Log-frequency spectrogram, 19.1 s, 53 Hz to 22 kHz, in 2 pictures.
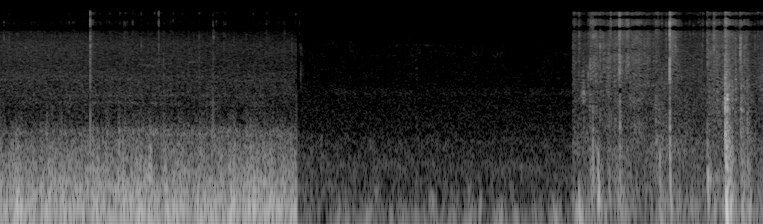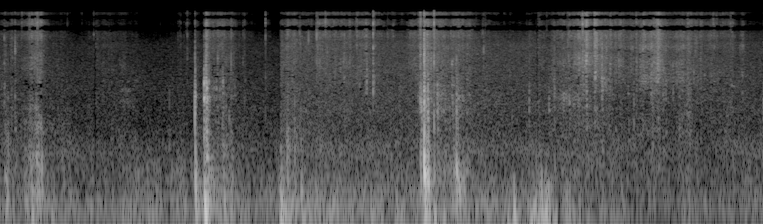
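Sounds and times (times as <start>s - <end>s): dry wooden branches clattering: 7.2s - 19.0s.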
